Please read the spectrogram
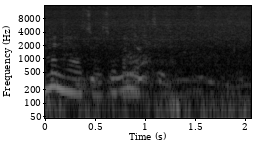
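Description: Speech: people talking at conversational level, with two voices overlapping briefly about half a second in.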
